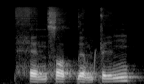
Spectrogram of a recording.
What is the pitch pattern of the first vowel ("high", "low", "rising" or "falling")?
low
